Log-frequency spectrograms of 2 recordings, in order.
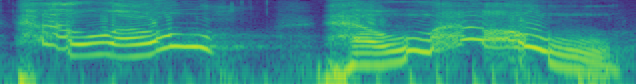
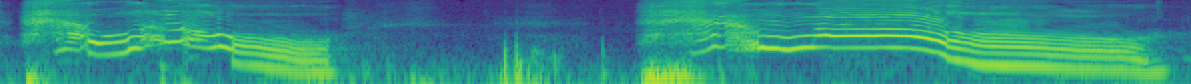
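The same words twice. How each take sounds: First: High, loud "Hello" breaking and cracking; cracking high "Hello" from a vocal coach drill. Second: Crouch and call it out creepily; creepy crouching scare-actor "Hello!". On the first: Retold or imitated. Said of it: "Now make your voice crack". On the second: Shown as a demonstration. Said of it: "That got a little creepy".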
